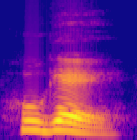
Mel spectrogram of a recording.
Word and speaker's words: jugué: Just like before we needed the hard C sound, ka, now we need the hard G sound, ga. And that's why. All right, let's take a look at jugar, to play. I played, jugué.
